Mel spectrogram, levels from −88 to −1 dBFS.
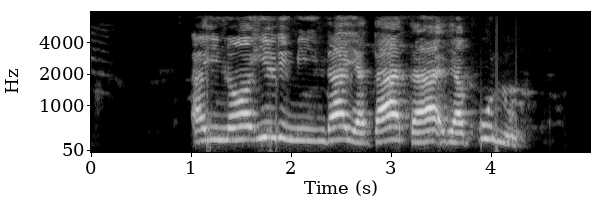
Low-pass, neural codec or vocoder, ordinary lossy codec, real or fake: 7.2 kHz; vocoder, 44.1 kHz, 128 mel bands, Pupu-Vocoder; MP3, 64 kbps; fake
